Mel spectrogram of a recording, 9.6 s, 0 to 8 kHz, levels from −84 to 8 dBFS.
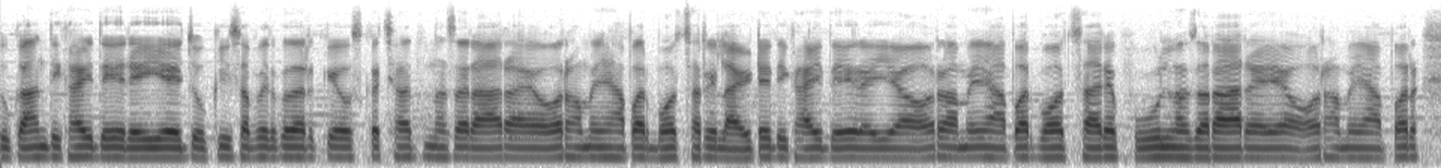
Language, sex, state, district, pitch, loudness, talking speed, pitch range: Hindi, male, Jharkhand, Jamtara, 130 Hz, -17 LUFS, 270 wpm, 125-135 Hz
